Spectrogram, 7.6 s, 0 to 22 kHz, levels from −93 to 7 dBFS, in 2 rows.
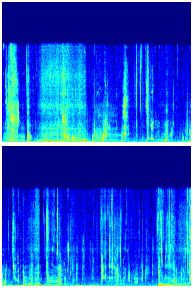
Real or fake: fake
